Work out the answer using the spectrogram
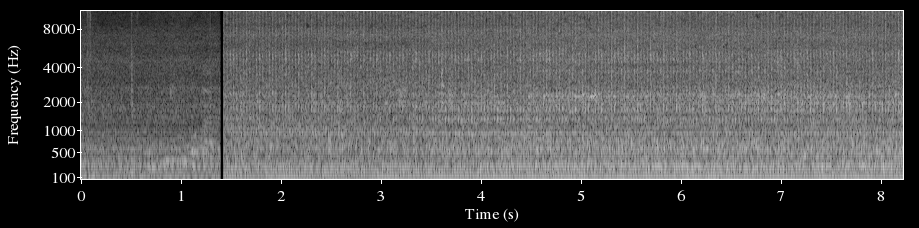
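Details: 2006 Renault Espace 1.9 dCi diesel at idle: a rough, rapid rattling pulse over the low hum from a badly damaged crankshaft damper pulley that is coming apart in two pieces; not safe to drive.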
